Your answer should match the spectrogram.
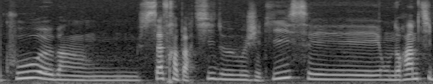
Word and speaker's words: Vosgelis: Alors une dernière petite question, ça s'appelle Vaugelis, ça s'écrit comme les Vosges, donc j'imagine c'est que le département ?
